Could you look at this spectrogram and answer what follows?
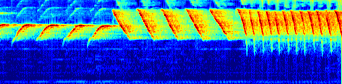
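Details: Canary singing a training song: arched whistled notes repeated about four a second, then quicker falling sweeps, finishing in a rapid high rattling trill.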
